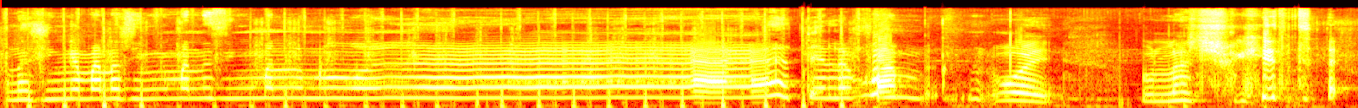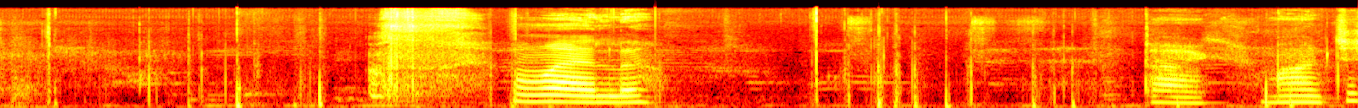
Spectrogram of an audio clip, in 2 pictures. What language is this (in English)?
Turkish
